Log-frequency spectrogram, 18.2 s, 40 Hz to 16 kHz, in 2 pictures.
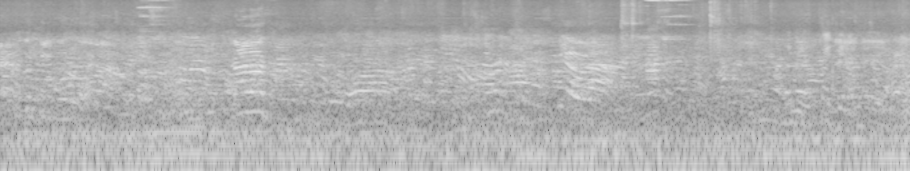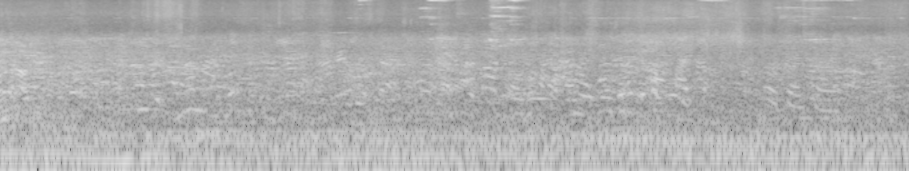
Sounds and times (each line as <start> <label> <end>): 0.0 traffic sound 18.1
